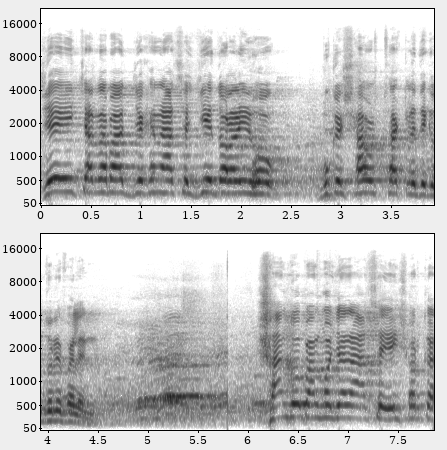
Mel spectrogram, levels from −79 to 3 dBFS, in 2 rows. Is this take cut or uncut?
cut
